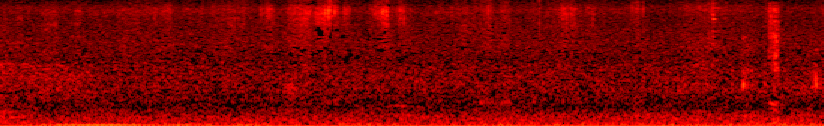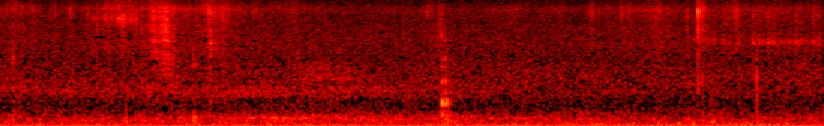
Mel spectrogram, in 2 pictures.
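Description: Near silence with a few faint, scattered rustles and ticks from fingers handling a tarantula's silk egg sac and loose eggs in a plastic cup.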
